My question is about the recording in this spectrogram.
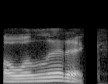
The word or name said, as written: oolitic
